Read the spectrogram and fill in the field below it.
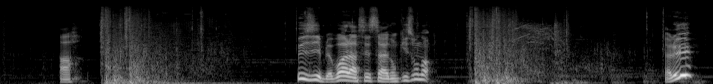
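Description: Gunfire bursts out loudly.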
